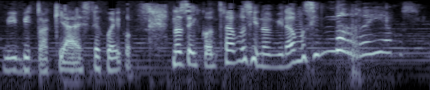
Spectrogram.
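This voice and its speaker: A woman chatting casually, telling a warm personal story with laughter and mimicked dialogue. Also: mid-range voice, wildly swooping pitch, a little fast, creaky. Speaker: guest sharing a story. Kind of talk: casual chat. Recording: slightly dull lo-fi audio, faint music.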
